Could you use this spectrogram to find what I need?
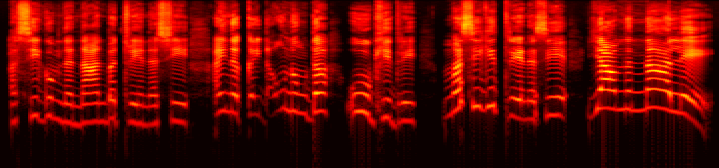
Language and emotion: Manipuri, surprised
